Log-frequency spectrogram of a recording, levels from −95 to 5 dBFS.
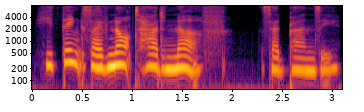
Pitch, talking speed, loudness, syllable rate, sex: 210 Hz, 155 wpm, -17 LUFS, 4.1 syllables/s, female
